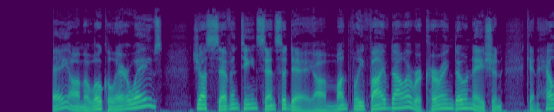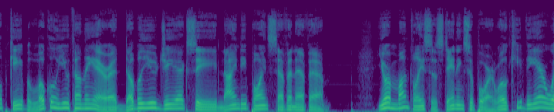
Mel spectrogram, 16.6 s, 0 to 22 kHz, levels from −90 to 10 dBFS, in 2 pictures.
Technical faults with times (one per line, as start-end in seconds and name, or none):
0.00-0.80 cut-off start
7.32 lost LE Audio frames
9.93 lost LE Audio frames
